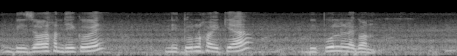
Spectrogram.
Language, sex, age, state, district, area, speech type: Assamese, female, 60+, Assam, Jorhat, urban, spontaneous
